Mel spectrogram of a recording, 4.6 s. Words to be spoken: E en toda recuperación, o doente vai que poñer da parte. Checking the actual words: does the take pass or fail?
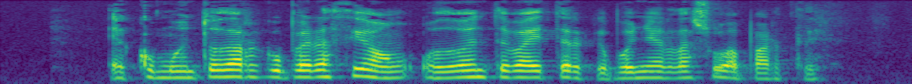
fail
